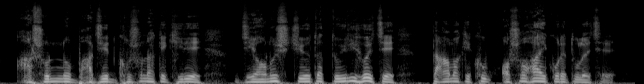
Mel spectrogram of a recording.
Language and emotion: Bengali, fearful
